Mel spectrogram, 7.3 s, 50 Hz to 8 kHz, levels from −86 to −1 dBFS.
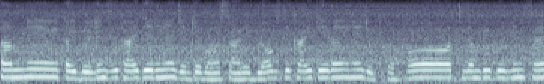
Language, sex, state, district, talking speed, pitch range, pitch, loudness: Hindi, female, Bihar, Jamui, 180 wpm, 195-220 Hz, 215 Hz, -14 LUFS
